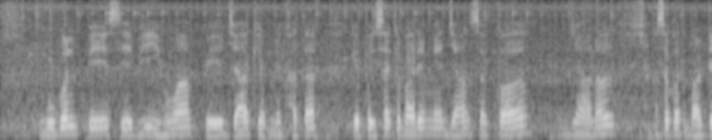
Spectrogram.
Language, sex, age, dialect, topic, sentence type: Bhojpuri, male, 25-30, Northern, banking, statement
